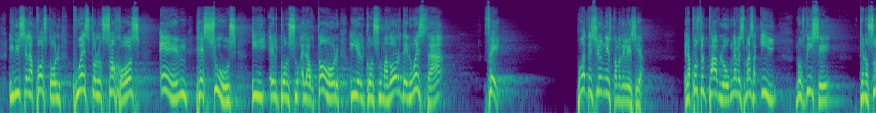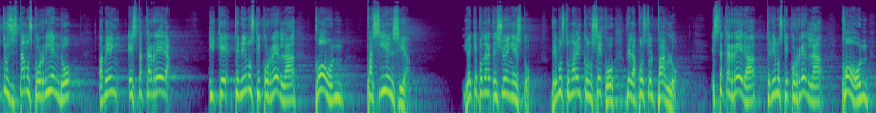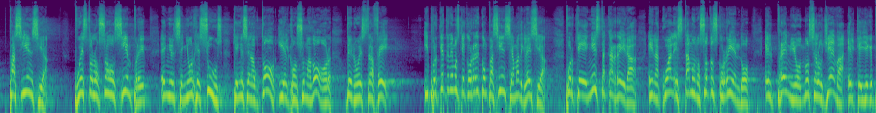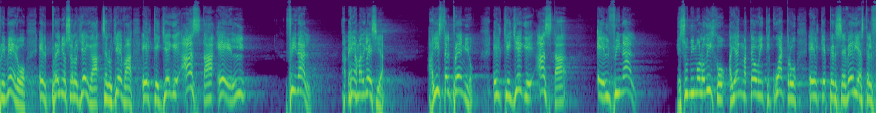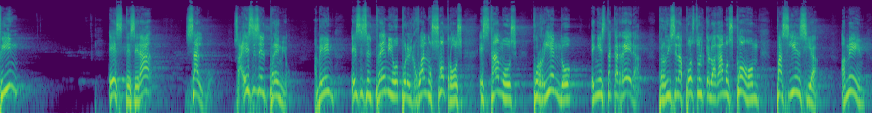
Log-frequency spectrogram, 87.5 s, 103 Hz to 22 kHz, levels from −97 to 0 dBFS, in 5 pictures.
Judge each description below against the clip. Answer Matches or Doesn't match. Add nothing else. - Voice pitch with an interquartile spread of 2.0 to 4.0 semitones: Doesn't match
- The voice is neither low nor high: Doesn't match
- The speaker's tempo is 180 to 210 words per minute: Doesn't match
